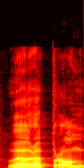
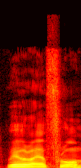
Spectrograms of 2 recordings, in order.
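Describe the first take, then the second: First: The f in 'from' is not clearly pronounced. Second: The f in 'from' is clearly pronounced. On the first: The speaker calls it wrong. "그러면 안 돼요. 그러면 동, 동남아 사람 되는 겁니다" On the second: The speaker calls it right. "이렇게 F 발음 유, 유념해 주세요"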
